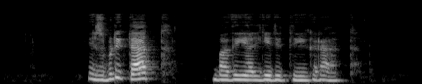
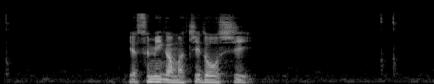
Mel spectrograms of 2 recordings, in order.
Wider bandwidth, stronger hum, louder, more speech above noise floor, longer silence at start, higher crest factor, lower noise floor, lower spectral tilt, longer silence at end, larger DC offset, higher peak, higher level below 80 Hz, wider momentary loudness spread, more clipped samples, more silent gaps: about the same, 11.5 kHz vs 12 kHz; neither; first, -21 LUFS vs -25 LUFS; first, 49 dB vs 38 dB; second, 0.9 s vs 1.3 s; about the same, 22 dB vs 24 dB; first, -70 dBFS vs -63 dBFS; first, -5.5 dB/octave vs -4 dB/octave; second, 0.7 s vs 1.85 s; neither; first, -2 dBFS vs -6 dBFS; second, -70 dBFS vs -50 dBFS; second, 11 LU vs 25 LU; neither; neither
